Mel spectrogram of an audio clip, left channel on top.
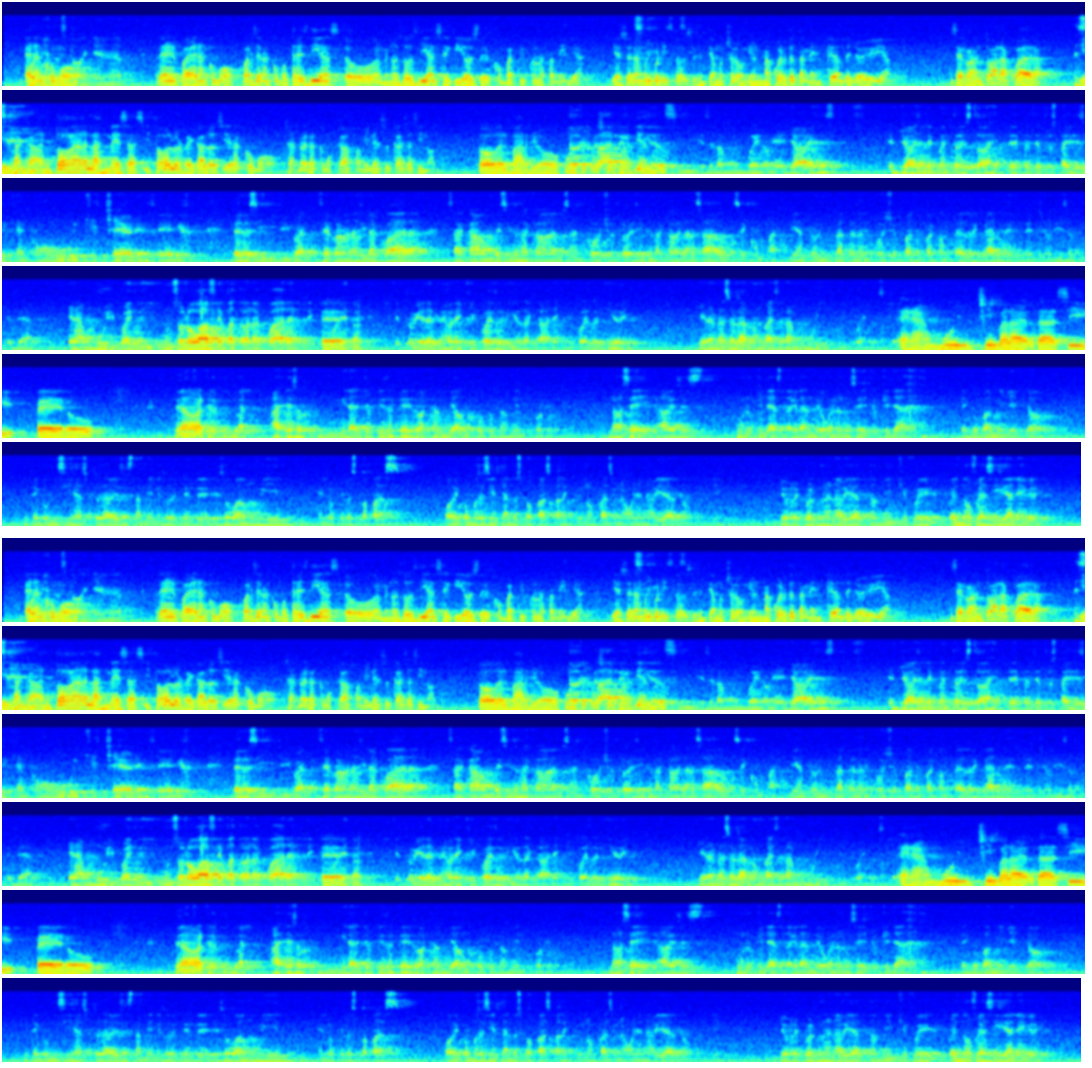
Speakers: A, on the right; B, on the left.
A: Eran
B: volviéndose
A: como,
B: a bañar.
A: eh, pa- eran como, parce, eran como tres días o al menos dos días seguidos de compartir con la familia. Y eso era
B: Sí,
A: muy bonito,
B: sí, sí.
A: se sentía mucho la unión. Me acuerdo también que donde yo vivía, cerraban toda la cuadra
B: Sí,
A: y sacaban
B: sí,
A: todas
B: sí.
A: las mesas y todos los regalos y era como, o sea, no era como cada familia en su casa, sino todo el barrio junto,
B: Todo el
A: pues
B: barrio
A: compartiendo.
B: unido, sí, eso era muy bueno. Mira, Yo a veces, yo a veces le cuento esto a gente pues, de otros países y quedan como, uy, qué chévere, en serio. <laughs> Pero sí, yo igual, cerraban así la cuadra, sacaba un vecino, sacaba el sancocho, otro vecino sacaba el asado, se compartían, todo un plato de sancocho, pase para acá un pedazo de carne, de chorizo, lo que sea. Era muy bueno y un solo bafle para toda la cuadra, el equipo,
A: Epa.
B: el, el que tuviera el mejor equipo de sonido sacaba el equipo de sonido y era una sola rumba. Eso era muy, muy bueno, sí,
A: Era
B: era, era.
A: muy chimba, la verdad, sí, pero
B: Pero
A: no,
B: yo creo que igual, ah, eso, mira, yo pienso que eso ha cambiado un poco también por, no sé, a veces uno que ya está grande o bueno, no sé, yo que ya <laughs> tengo familia y todo, que tengo mis hijas, pues a veces también eso depende, eso va muy en, en lo que los papás o de cómo se sientan los papás para que uno pase una buena Navidad, ¿no? Porque yo recuerdo una Navidad también que fue, pues no fue así de alegre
